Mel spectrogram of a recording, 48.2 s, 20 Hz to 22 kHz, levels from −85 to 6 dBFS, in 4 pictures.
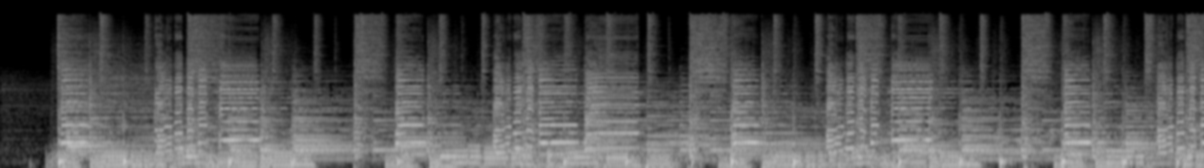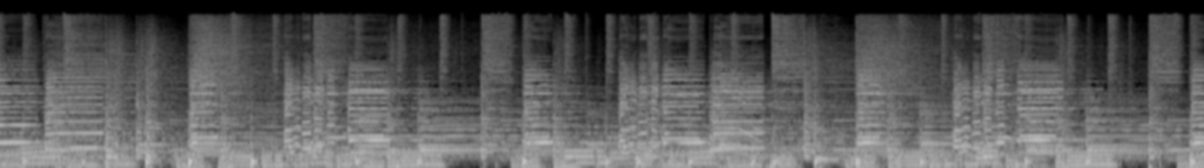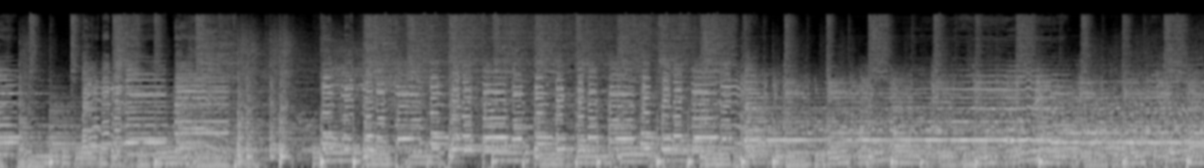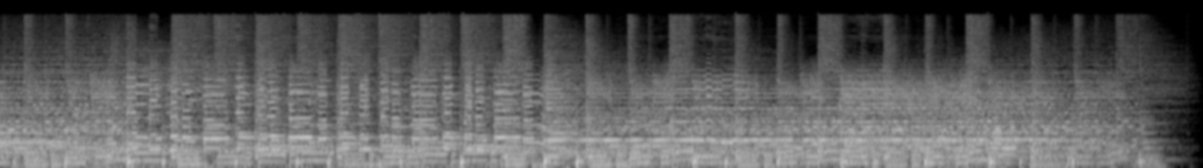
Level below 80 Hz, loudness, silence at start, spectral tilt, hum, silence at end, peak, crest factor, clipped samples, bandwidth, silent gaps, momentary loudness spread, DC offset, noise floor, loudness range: -32 dBFS; -19 LUFS; 0.45 s; -5 dB/octave; none; 0.35 s; -2 dBFS; 16 dB; under 0.1%; 17 kHz; none; 6 LU; under 0.1%; -45 dBFS; 3 LU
